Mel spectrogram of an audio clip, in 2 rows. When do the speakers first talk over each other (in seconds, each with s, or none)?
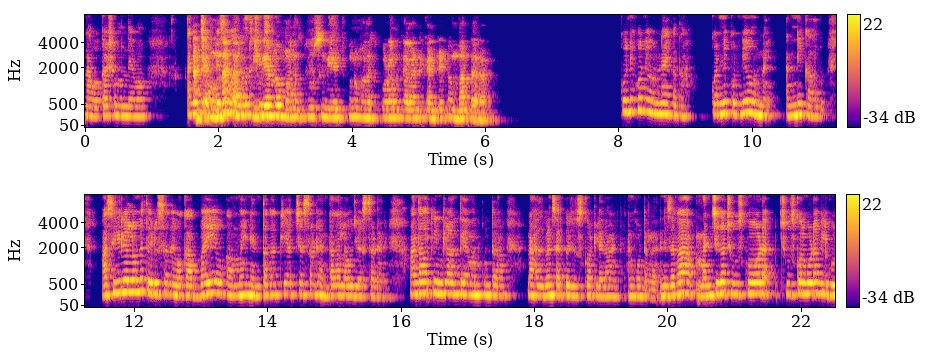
1.6 s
